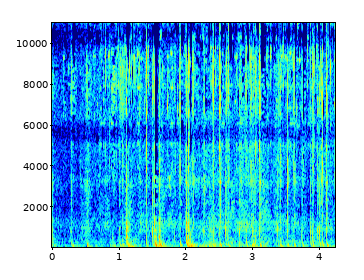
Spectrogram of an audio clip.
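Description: Roach the horse's hooves clop along in The Witcher 3, a quick, uneven rhythm of hoof strikes at moderate distance, with a faint snort or whinny and no talking.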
